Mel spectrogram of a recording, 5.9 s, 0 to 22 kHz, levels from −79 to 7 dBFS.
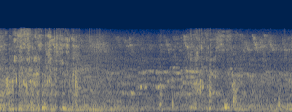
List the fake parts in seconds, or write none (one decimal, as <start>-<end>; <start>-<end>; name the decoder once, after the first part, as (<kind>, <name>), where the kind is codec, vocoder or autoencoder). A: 1.9-5.4 (vocoder, Vocos)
